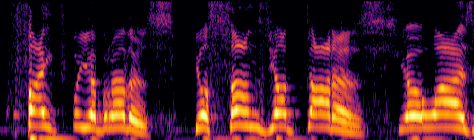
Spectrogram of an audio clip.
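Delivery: high, slow, hammed-up Scottish rallying cry; bad Scottish accent, Braveheart battle speech. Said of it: "thinking of a Scottish accent".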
